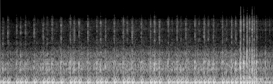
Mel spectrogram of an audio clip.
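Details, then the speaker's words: Harley-Davidson Iron 1200 V-twin with Vance & Hines slip-on exhaust, started and blipped. A deep, loping beat settles into a fast idle with strong, even firing. Normal V-twin startup and revving with aftermarket exhaust. "it does those amazing that sounds amazing that sounds so rowdy it's so deep it is such a deep throttle"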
